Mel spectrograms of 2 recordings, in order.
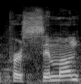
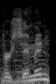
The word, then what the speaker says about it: persimmon: Could this be the persimmon tree? Right, that's how it's pronounced, persimmon? Persimmon? No, persimmon, because there's two M's.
